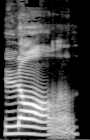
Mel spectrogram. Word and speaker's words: long: Y que suene la G. Vamos a, escuchar esa G de rey. Long. Exacto. un poquito. No es que digas long y te atragantas, pero ha de sonar un poquito.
